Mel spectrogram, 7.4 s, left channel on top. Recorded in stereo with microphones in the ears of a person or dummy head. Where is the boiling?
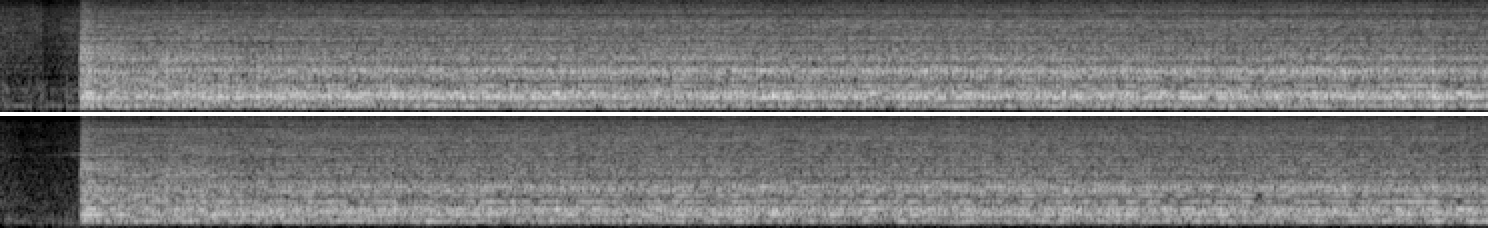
25° left (ahead or behind), 0.5 m.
